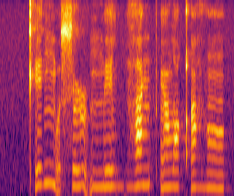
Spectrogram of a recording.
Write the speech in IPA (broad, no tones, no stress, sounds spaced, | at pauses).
kʼ e ŋ͡m o̰ s ɵ ɭ o̰ ŋ͡m e l bʱ a ŋ pʼ ẽ lˠ o qʼ ẽ ɦ õ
